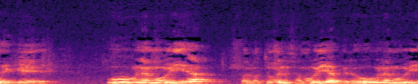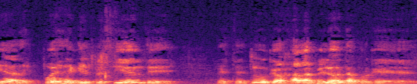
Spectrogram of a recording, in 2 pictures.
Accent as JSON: {"language": "Spanish", "town": "San Gregorio", "region": "Tacuarembó", "country": "Uruguay", "tie": "born or raised there", "said": "Yo, para lo que me hablan de San Gregorio de antes, yo soy de acá, de toda la vida de acá, pero no conozco a San Gregorio de antes."}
